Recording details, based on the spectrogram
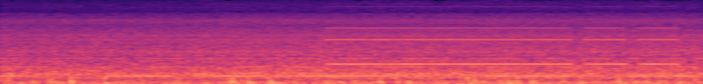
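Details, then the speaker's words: Desktop PC before repair, power light on and yellow light blinking, no display: over steady fan hum, one long high beep of about two seconds at power-on. Suspected memory fault from carbon on the RAM contacts. "एक beep दे रहा है तो अभी देखते है इसके अंदर problem क्या आ रहा है बेसिकली होता क्या है कि बाज बीप इस व से आ रही होती है हमारी रम के अंदर को प्रॉब्लम हो रहा हो"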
